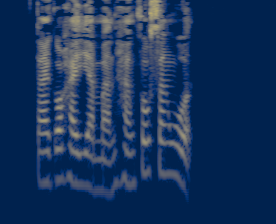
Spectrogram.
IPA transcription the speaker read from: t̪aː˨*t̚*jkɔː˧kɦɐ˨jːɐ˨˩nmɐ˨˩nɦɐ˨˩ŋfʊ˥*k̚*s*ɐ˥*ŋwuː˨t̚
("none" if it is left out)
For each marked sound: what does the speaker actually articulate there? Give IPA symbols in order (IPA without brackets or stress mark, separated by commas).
none, k̚, ɐ˥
